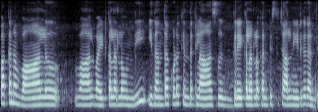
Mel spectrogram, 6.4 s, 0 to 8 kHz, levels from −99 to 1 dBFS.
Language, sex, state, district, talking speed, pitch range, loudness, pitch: Telugu, female, Andhra Pradesh, Sri Satya Sai, 190 wpm, 195-210 Hz, -18 LUFS, 205 Hz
